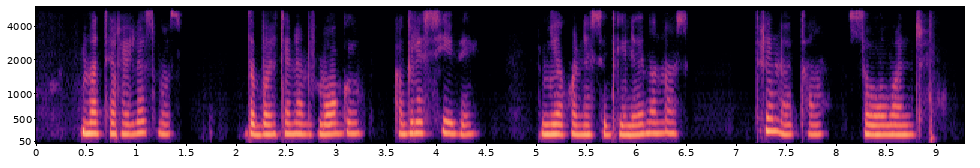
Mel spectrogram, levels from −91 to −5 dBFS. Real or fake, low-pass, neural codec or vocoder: fake; 5.4 kHz; codec, 16 kHz, 2 kbps, FreqCodec, smaller model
